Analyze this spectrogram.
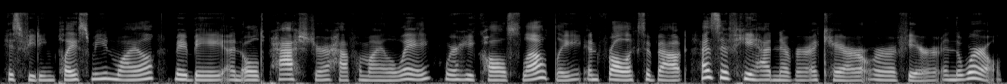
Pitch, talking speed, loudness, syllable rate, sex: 215 Hz, 195 wpm, -20 LUFS, 4.7 syllables/s, female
